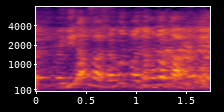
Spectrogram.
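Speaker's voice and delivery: laughing mock whine of a know-it-all; mocking quote. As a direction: tease them in a silly voice. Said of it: "Kasi sabi nga".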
